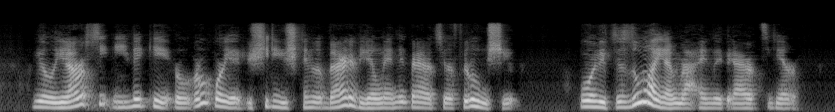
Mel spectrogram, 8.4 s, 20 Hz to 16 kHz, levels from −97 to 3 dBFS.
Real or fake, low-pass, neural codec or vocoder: fake; 7.2 kHz; codec, 16 kHz, 0.5 kbps, FreqCodec, larger model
